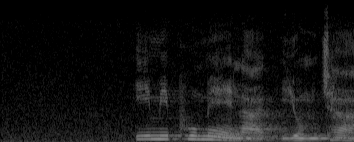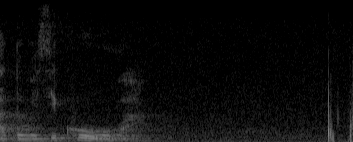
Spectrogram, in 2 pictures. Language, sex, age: South Ndebele, male, 20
